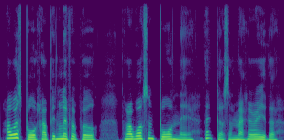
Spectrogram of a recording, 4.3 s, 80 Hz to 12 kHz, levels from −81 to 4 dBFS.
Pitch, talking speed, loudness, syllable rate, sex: 190 Hz, 210 wpm, -18 LUFS, 5.6 syllables/s, female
